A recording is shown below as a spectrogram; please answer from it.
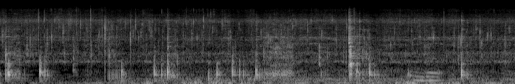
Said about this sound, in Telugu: జీలకర్ర ఆవాలు కరేపాకు అన్నీ ఒకేసారి వేసుకొని కొంచెం ఫ్రై అవనివ్వాలి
